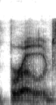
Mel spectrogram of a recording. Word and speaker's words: Broad: Yeah, I always thought it was the Broad Museum because that's how it's spelled,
